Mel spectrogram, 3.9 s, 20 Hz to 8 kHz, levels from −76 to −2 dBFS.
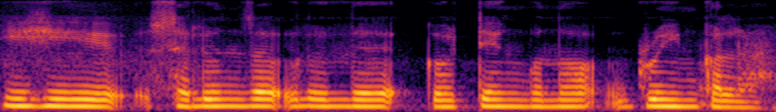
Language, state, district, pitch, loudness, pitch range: Chakhesang, Nagaland, Dimapur, 180 Hz, -14 LUFS, 175-185 Hz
